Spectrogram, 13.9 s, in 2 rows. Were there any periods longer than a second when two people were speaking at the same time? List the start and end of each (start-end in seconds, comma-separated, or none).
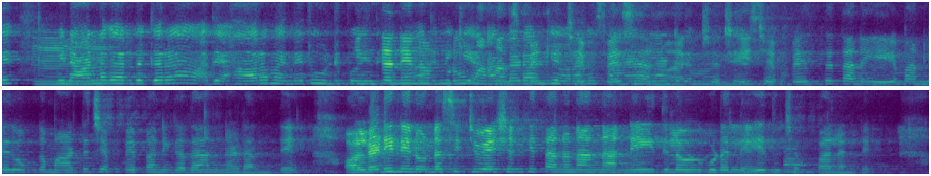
2.7-5.8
